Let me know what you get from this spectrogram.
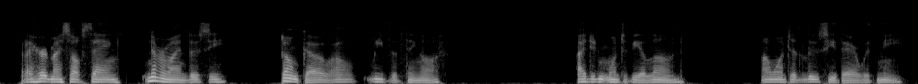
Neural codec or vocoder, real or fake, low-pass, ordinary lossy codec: none; real; 7.2 kHz; Opus, 16 kbps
